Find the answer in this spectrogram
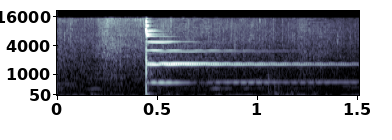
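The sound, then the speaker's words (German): Two glasses of Riesling wine clinking in a toast: a single bright clink followed by a clear ringing tone that slowly fades over about a second, fairly loud against a quiet background. “Und machst du uns zwei Gläser und eine Flasche Riesling fertig? Ah, Luki, endlich wieder Riesling und Fritte. Cheers!”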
